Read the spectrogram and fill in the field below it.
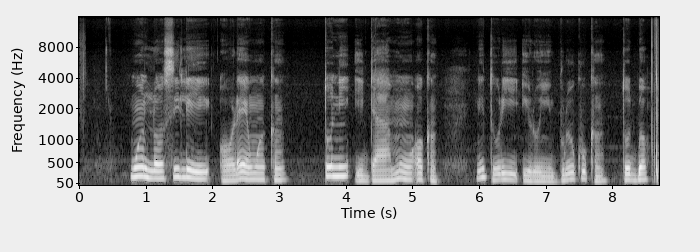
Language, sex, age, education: Yoruba, male, 30-45, tertiary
